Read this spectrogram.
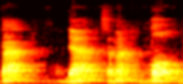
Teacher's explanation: Karena si ujung lidahnya itu nempelnya ke pangkal dua gigi seri atas. Tempat tumbuhnya dua gigi seri atas. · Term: nitiyah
